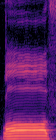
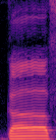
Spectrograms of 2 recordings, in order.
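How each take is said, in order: First: "কফ" with a heavy back-of-throat q; heavy, rounded "কফ"; thick qaf. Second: "কাফ" with a light, plain k; light front "কাফ", not thickened; light kaf. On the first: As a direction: make "কফ" thick and full, vowel held long. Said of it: "কফের উচ্চারণটা একটু মোটা হবে". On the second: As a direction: keep "কাফ" thin, vowel held long. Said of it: "কফ আর কাফটি একটু পার্থক্য". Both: Shown as a demonstration.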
